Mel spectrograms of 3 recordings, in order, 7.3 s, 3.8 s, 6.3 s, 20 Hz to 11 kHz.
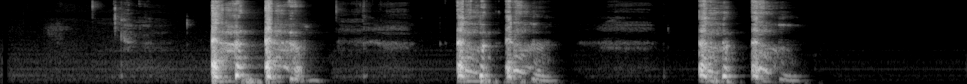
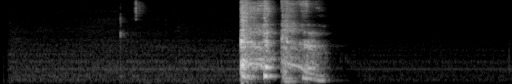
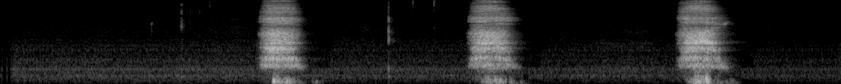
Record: {"three_cough_length": "7.3 s", "three_cough_amplitude": 32768, "three_cough_signal_mean_std_ratio": 0.28, "cough_length": "3.8 s", "cough_amplitude": 32768, "cough_signal_mean_std_ratio": 0.23, "exhalation_length": "6.3 s", "exhalation_amplitude": 16455, "exhalation_signal_mean_std_ratio": 0.3, "survey_phase": "beta (2021-08-13 to 2022-03-07)", "age": "18-44", "gender": "Female", "wearing_mask": "No", "symptom_none": true, "symptom_onset": "2 days", "smoker_status": "Never smoked", "respiratory_condition_asthma": false, "respiratory_condition_other": false, "recruitment_source": "Test and Trace", "submission_delay": "2 days", "covid_test_result": "Positive", "covid_test_method": "RT-qPCR", "covid_ct_value": 28.6, "covid_ct_gene": "N gene"}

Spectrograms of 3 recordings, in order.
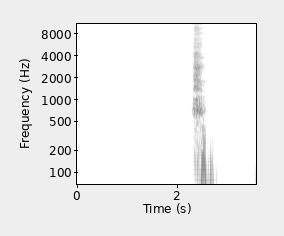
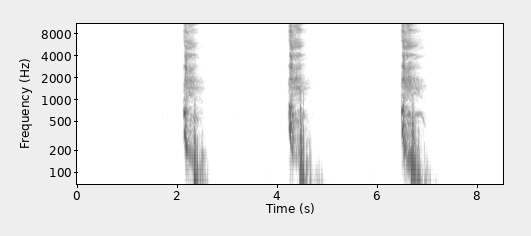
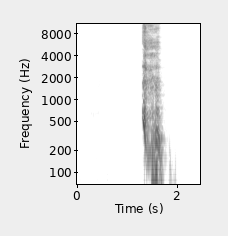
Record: {"exhalation_length": "3.6 s", "exhalation_amplitude": 521, "exhalation_signal_mean_std_ratio": 0.24, "three_cough_length": "8.5 s", "three_cough_amplitude": 3414, "three_cough_signal_mean_std_ratio": 0.26, "cough_length": "2.5 s", "cough_amplitude": 4122, "cough_signal_mean_std_ratio": 0.29, "survey_phase": "beta (2021-08-13 to 2022-03-07)", "age": "45-64", "gender": "Female", "wearing_mask": "No", "symptom_sore_throat": true, "smoker_status": "Never smoked", "respiratory_condition_asthma": false, "respiratory_condition_other": false, "recruitment_source": "REACT", "submission_delay": "3 days", "covid_test_result": "Negative", "covid_test_method": "RT-qPCR", "influenza_a_test_result": "Negative", "influenza_b_test_result": "Negative"}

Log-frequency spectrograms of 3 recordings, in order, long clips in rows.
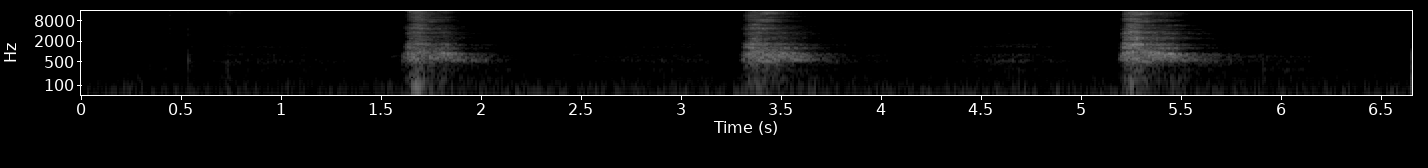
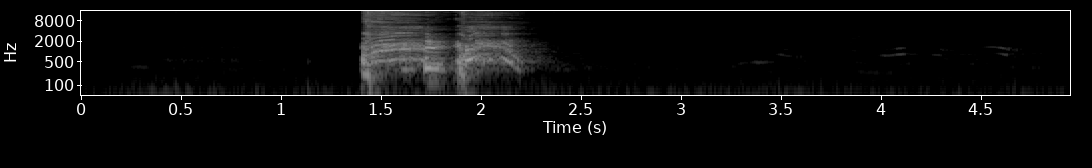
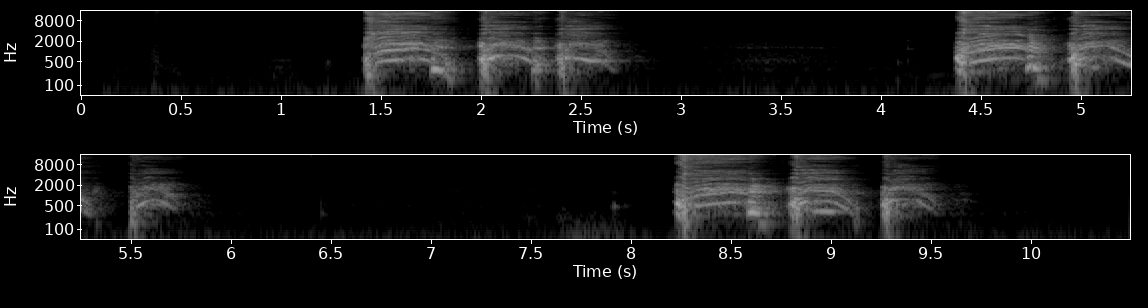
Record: {"exhalation_length": "6.7 s", "exhalation_amplitude": 2035, "exhalation_signal_mean_std_ratio": 0.32, "cough_length": "4.9 s", "cough_amplitude": 3171, "cough_signal_mean_std_ratio": 0.31, "three_cough_length": "10.5 s", "three_cough_amplitude": 6484, "three_cough_signal_mean_std_ratio": 0.43, "survey_phase": "beta (2021-08-13 to 2022-03-07)", "age": "45-64", "gender": "Male", "wearing_mask": "No", "symptom_fatigue": true, "symptom_headache": true, "smoker_status": "Ex-smoker", "respiratory_condition_asthma": false, "respiratory_condition_other": false, "recruitment_source": "REACT", "submission_delay": "12 days", "covid_test_result": "Negative", "covid_test_method": "RT-qPCR"}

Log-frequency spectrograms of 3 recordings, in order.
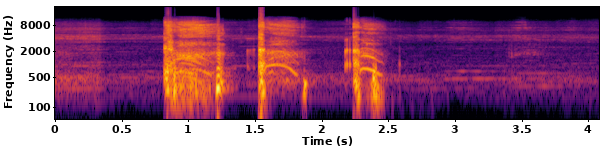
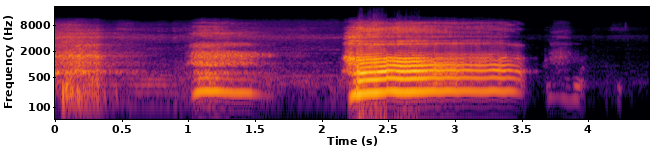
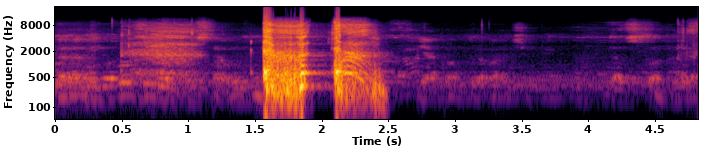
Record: {"cough_length": "4.1 s", "cough_amplitude": 26028, "cough_signal_mean_std_ratio": 0.39, "exhalation_length": "4.5 s", "exhalation_amplitude": 26028, "exhalation_signal_mean_std_ratio": 0.45, "three_cough_length": "4.8 s", "three_cough_amplitude": 26028, "three_cough_signal_mean_std_ratio": 0.31, "survey_phase": "beta (2021-08-13 to 2022-03-07)", "age": "45-64", "gender": "Male", "wearing_mask": "No", "symptom_runny_or_blocked_nose": true, "symptom_diarrhoea": true, "smoker_status": "Current smoker (1 to 10 cigarettes per day)", "respiratory_condition_asthma": false, "respiratory_condition_other": false, "recruitment_source": "Test and Trace", "submission_delay": "0 days", "covid_test_result": "Positive", "covid_test_method": "RT-qPCR", "covid_ct_value": 21.5, "covid_ct_gene": "S gene", "covid_ct_mean": 22.3, "covid_viral_load": "50000 copies/ml", "covid_viral_load_category": "Low viral load (10K-1M copies/ml)"}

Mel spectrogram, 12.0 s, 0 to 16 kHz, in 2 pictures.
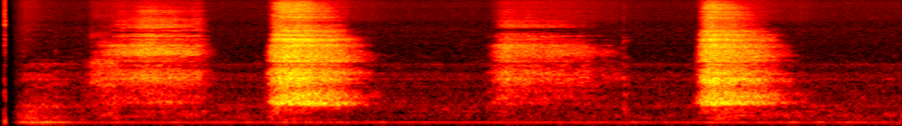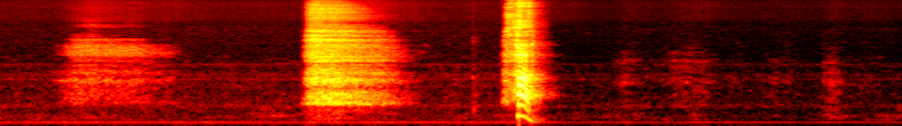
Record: {"exhalation_length": "12.0 s", "exhalation_amplitude": 32768, "exhalation_signal_mean_std_ratio": 0.25, "survey_phase": "beta (2021-08-13 to 2022-03-07)", "age": "45-64", "gender": "Female", "wearing_mask": "No", "symptom_abdominal_pain": true, "symptom_diarrhoea": true, "symptom_onset": "18 days", "smoker_status": "Ex-smoker", "respiratory_condition_asthma": false, "respiratory_condition_other": false, "recruitment_source": "Test and Trace", "submission_delay": "1 day", "covid_test_result": "Negative", "covid_test_method": "RT-qPCR"}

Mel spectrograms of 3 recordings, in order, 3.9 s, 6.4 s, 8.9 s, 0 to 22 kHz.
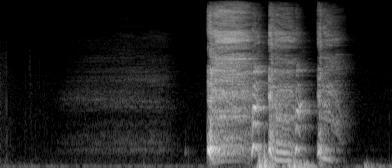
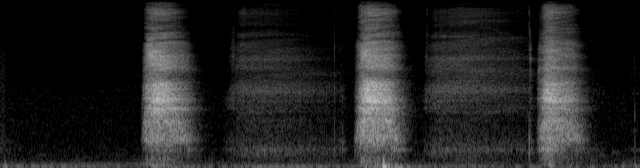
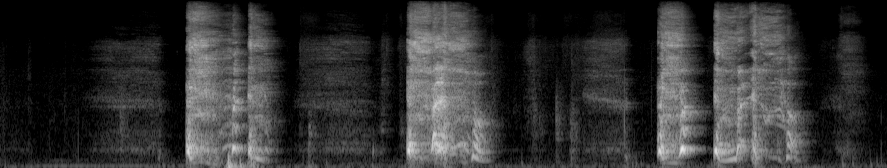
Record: {"cough_length": "3.9 s", "cough_amplitude": 9794, "cough_signal_mean_std_ratio": 0.41, "exhalation_length": "6.4 s", "exhalation_amplitude": 5524, "exhalation_signal_mean_std_ratio": 0.33, "three_cough_length": "8.9 s", "three_cough_amplitude": 12434, "three_cough_signal_mean_std_ratio": 0.36, "survey_phase": "alpha (2021-03-01 to 2021-08-12)", "age": "18-44", "gender": "Female", "wearing_mask": "No", "symptom_cough_any": true, "symptom_fatigue": true, "symptom_headache": true, "symptom_change_to_sense_of_smell_or_taste": true, "symptom_loss_of_taste": true, "smoker_status": "Never smoked", "respiratory_condition_asthma": false, "respiratory_condition_other": false, "recruitment_source": "Test and Trace", "submission_delay": "1 day", "covid_test_result": "Positive", "covid_test_method": "RT-qPCR"}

